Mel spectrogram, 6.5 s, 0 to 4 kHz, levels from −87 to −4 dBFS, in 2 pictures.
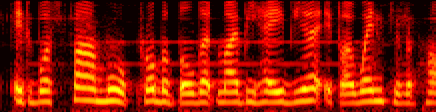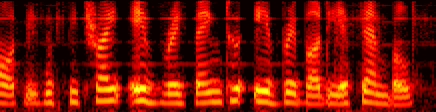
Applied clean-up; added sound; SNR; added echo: neural separator model SepFormer DNS4.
